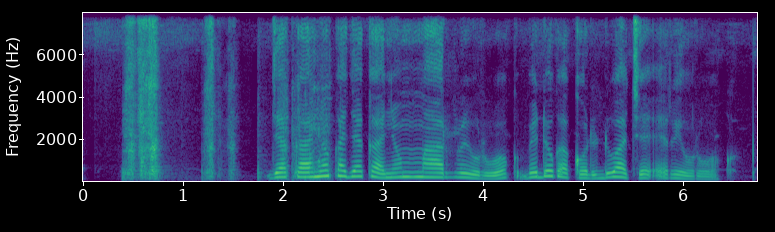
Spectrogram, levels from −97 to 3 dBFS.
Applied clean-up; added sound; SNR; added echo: neural mask model RNNoise.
